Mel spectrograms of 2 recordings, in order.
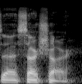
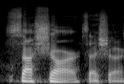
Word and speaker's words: Sarshar: sit down with Sarshar. Is that how you pronounce it? So after 20-some years of knowing each other, you still don't know. I'm kidding. No, not many people know, but it's Sarshar. Sarshar.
